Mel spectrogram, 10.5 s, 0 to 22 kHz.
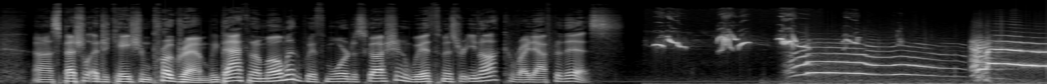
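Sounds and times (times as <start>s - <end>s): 
speech: 0.3s - 6.2s
bird chirps: 6.5s - 8.8s
wolf howling: 7.8s - 10.4s.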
